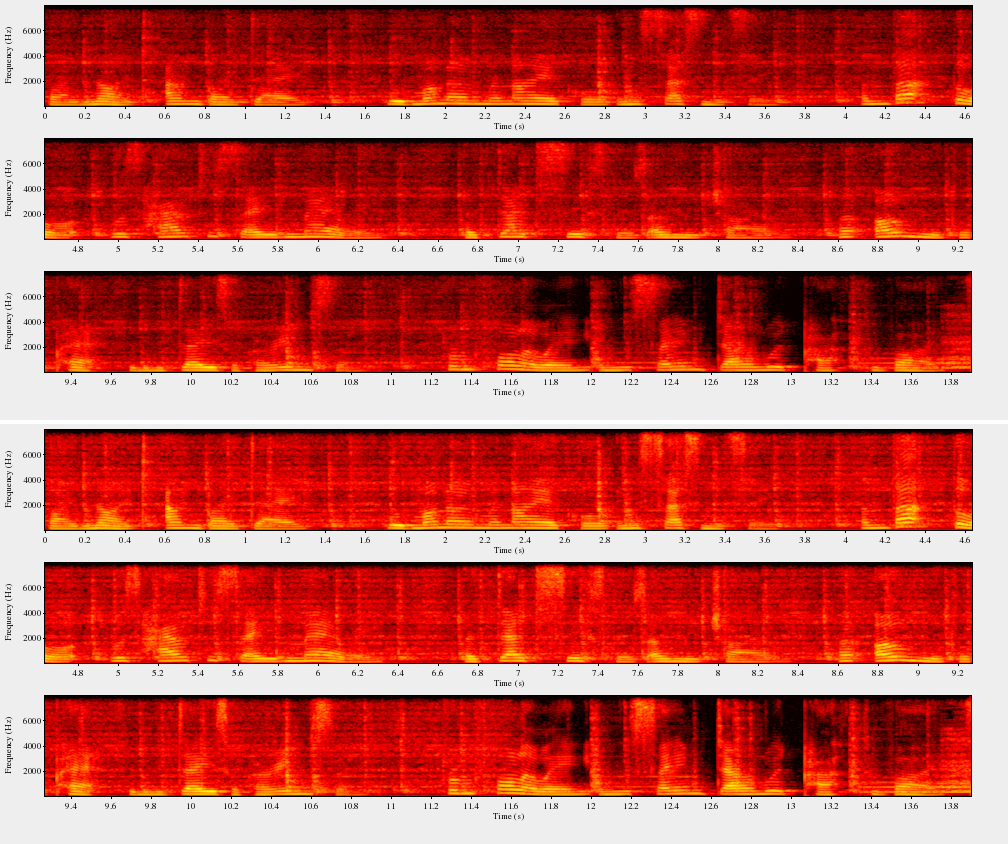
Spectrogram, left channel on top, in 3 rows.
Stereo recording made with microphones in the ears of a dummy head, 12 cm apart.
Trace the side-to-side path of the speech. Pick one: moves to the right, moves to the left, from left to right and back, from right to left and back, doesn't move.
doesn't move.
